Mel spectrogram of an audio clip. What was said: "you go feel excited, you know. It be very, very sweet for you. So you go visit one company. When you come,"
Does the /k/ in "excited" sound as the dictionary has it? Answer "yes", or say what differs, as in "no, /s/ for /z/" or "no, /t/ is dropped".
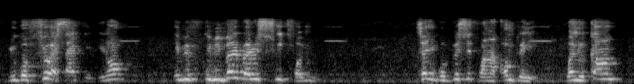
yes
